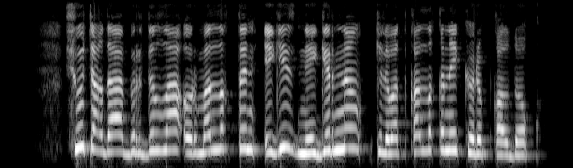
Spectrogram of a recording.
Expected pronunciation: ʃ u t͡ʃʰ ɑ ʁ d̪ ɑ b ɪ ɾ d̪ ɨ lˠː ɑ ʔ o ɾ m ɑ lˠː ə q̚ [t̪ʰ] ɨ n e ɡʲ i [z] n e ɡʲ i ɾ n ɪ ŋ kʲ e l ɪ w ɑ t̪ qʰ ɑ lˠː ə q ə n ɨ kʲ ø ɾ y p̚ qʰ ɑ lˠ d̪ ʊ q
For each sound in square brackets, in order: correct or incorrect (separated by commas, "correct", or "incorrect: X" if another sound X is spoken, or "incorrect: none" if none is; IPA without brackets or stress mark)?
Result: incorrect: t̪, correct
